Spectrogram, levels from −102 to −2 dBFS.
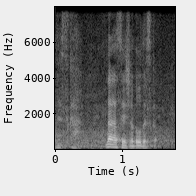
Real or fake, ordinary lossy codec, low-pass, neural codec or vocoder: fake; none; none; codec, 16 kHz, 8 kbps, FreqCodec, smaller model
